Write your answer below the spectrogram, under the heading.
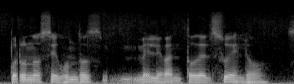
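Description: A passage is read aloud in a plain manner.

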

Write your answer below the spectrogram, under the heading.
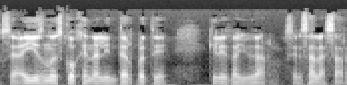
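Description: A man speaks with ordinary pitch variation. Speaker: podcast host. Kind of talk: casual monologue.

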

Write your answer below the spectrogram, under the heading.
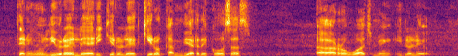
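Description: Noticeable background noise is present. The talking goes very fast. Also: man. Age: 20s. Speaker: comic shop owner. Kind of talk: casual interview.

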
